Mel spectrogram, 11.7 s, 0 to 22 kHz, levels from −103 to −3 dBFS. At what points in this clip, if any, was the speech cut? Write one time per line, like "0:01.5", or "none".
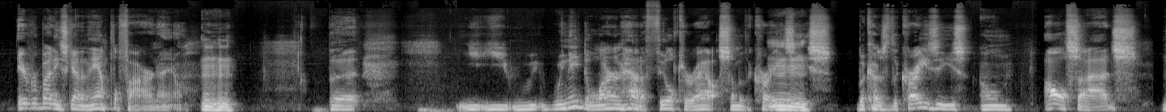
0:03.3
